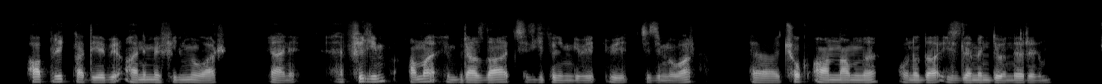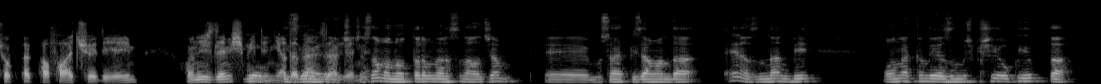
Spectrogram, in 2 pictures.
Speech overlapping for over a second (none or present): present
